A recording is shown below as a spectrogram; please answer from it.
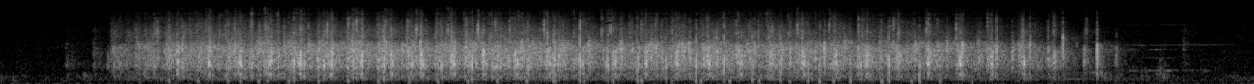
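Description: Applause from many people clapping. It swells quickly about a second in, holds steady for about ten seconds, and dies away shortly before the end.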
